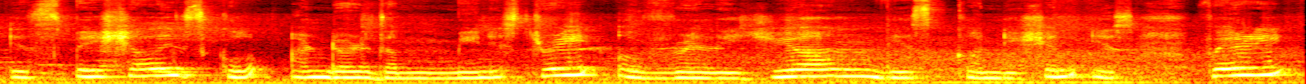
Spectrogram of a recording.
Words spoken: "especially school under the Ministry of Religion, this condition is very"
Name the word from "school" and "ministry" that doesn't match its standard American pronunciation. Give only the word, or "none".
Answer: none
